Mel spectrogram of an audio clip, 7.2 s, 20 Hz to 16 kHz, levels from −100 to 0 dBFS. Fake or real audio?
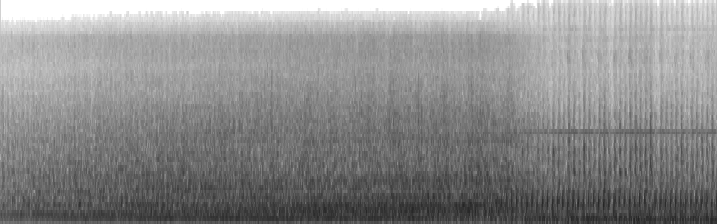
fake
